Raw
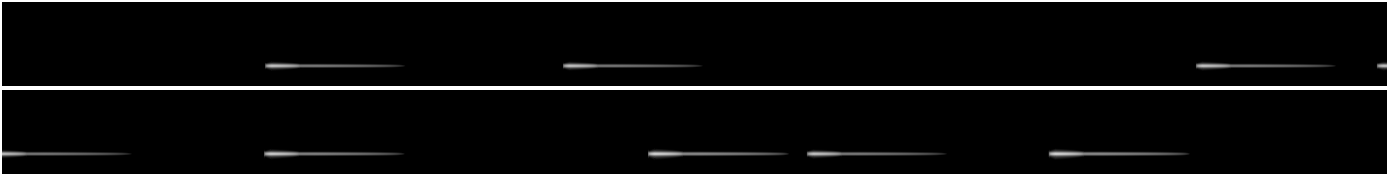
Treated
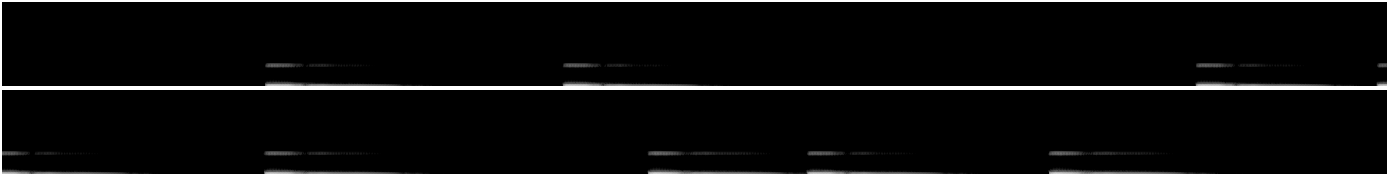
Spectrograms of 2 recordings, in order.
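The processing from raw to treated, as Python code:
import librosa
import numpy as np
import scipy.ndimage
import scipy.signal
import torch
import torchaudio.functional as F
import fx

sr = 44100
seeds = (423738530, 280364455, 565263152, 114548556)

p1 = fx.over_compress(x, sr, threshold_db=-26.0, ratio=-1.0)
p2 = x + F.gain(torch.from_numpy(p1), -1.5).numpy()
p3 = fx.sample_hold(p2, sr, seeds[0], rate_hz=1000.0, jitter_pct=0)
p4 = fx.spec_topn(p3, sr, count=8)
y = fx.echo_feedback(p4, sr, ms=115, feedback_pct=50, wet_db=-7.5)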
